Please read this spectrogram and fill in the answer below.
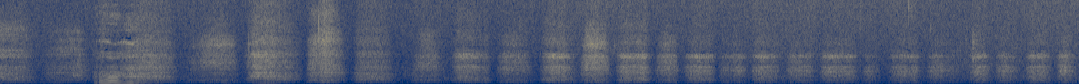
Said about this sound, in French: Dernière respiration, juste avant la naissance.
